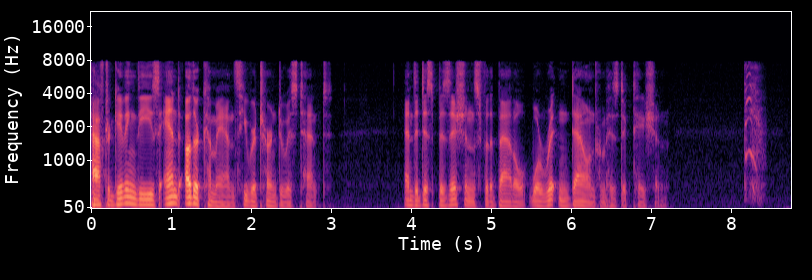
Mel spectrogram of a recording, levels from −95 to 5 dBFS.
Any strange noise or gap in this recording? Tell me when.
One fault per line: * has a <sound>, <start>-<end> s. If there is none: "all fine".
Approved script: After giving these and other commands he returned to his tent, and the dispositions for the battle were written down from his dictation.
* has a sneeze, 8.2-8.5 s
